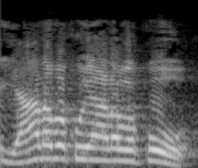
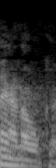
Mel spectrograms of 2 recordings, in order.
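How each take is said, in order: First: Put-on calling out to a wailing baby, loud; loud hushing. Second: Put-on low, soft hush to a child; calm him gently, down low; soft soothing. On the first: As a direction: raise the voice over a crying child. Brahma hushing crying newborn Rudra. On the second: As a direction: Brahma softly soothing the newborn Rudra. Brahma soothes Rudra softly.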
